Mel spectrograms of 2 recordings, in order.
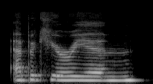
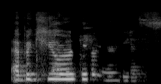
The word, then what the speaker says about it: Epicurious Travelers: And people should definitely look at your Epicurean, am I saying it right? Epicurious Travelers.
